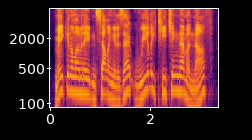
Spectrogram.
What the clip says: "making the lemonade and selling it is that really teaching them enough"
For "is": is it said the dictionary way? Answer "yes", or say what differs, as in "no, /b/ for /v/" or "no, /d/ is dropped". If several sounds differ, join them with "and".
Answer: yes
